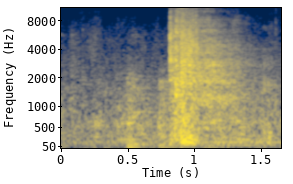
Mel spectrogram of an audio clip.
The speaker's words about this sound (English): What was that? Is that when someone slammed the door super hard?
